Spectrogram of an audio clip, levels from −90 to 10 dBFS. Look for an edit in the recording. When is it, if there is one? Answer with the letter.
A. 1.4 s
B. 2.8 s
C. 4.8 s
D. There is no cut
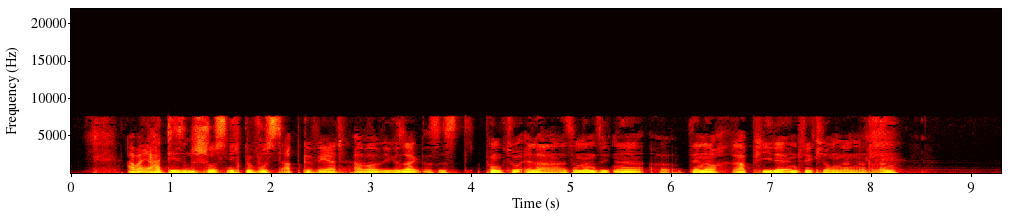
B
